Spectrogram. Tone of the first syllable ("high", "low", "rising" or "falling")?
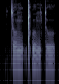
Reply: high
